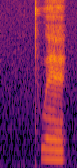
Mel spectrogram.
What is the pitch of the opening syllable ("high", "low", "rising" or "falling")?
low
